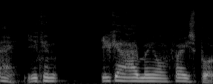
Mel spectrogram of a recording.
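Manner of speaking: put-on high-pitched Australian accent. Quoting a man from a story, as the co-speaker suggested; Australian accent. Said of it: "you gotta try an Australian accent".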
